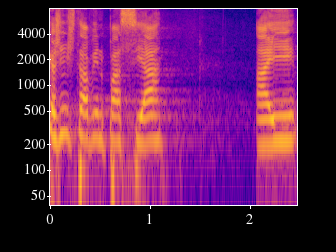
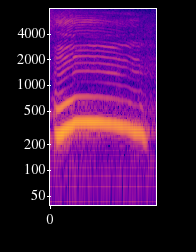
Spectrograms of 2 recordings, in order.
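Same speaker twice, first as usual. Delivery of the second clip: put-on soft, sly little hint from a child; son's hinting voice; 8 dB quieter, much slower than usual. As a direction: drop the voice to a coy hinting murmur. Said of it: "Ele fala assim". (voz mansa de criança dando indireta)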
